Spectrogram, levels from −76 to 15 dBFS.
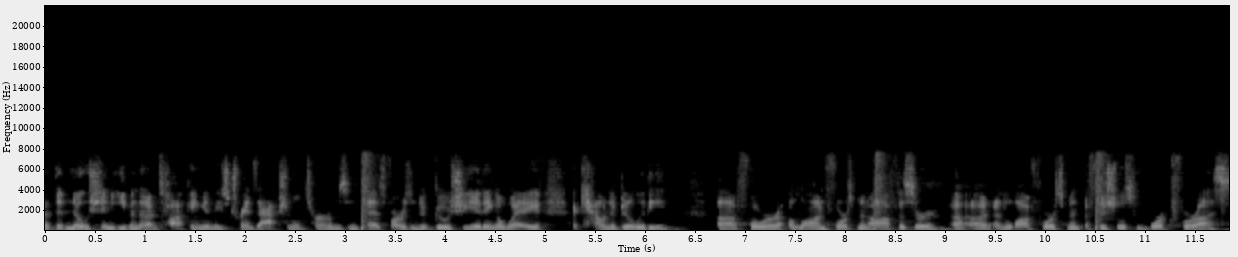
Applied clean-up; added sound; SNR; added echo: classical method WPE with log-MMSE.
